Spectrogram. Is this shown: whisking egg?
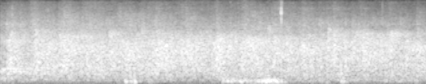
no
